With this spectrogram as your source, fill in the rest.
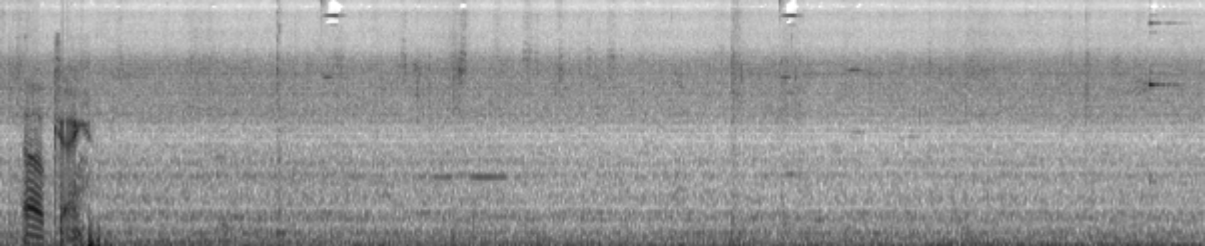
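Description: City traffic hums steadily in the background.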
